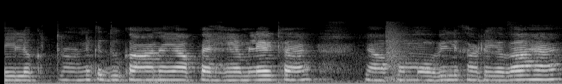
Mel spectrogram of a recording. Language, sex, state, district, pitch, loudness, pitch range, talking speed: Hindi, female, Bihar, West Champaran, 205 Hz, -18 LUFS, 195-210 Hz, 105 wpm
